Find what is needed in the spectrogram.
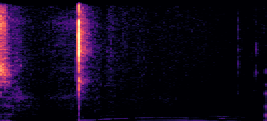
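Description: A slipjoint pocketknife blade, on a Case trapper, snapping open with a single sharp click about half a second in. A faint tone of about a second follows, rising and then falling in pitch.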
